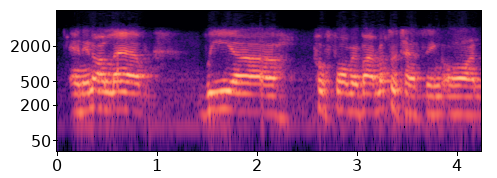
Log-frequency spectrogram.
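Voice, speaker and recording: Noticeable background noise surrounds a man with an American accent and a fairly high pitch. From Virginia, Dinwiddie County. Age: 30s. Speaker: engineer. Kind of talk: presentation. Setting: video call.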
